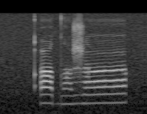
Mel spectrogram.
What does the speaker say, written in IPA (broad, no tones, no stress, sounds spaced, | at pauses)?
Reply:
qʼ o dˤ e̤ ʐ ɑ̃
